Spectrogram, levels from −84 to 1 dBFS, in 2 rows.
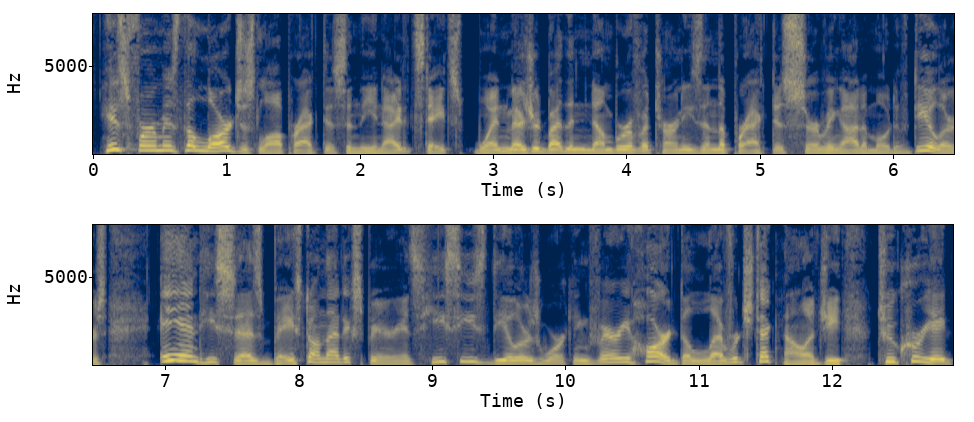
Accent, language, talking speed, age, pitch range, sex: American, English, 195 wpm, 40-59, 130-200 Hz, male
